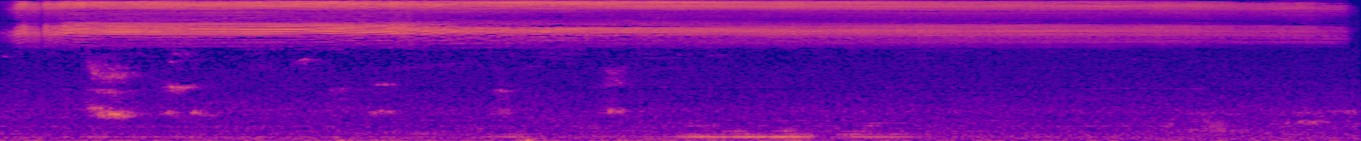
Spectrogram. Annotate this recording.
I was looking for cicada sounds online and couldn't find one that sounded like the ones here... However I got lucky and eventually was able to get a nice, clean recording of one! Recorded using a Sony IC Recorder out my house. Processed in FL Studio to remove noise.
